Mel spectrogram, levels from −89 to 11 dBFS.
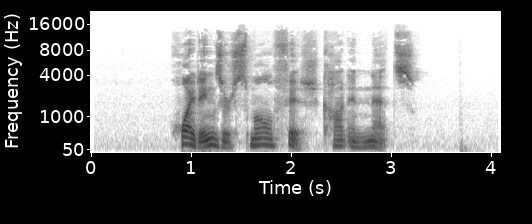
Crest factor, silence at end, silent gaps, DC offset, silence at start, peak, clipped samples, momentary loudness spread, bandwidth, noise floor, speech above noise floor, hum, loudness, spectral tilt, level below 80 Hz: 20 dB; 0.85 s; none; under 0.1%; 0.8 s; 0 dBFS; under 0.1%; 9 LU; 14.5 kHz; -64 dBFS; 45 dB; none; -19 LUFS; -4 dB/octave; -56 dBFS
